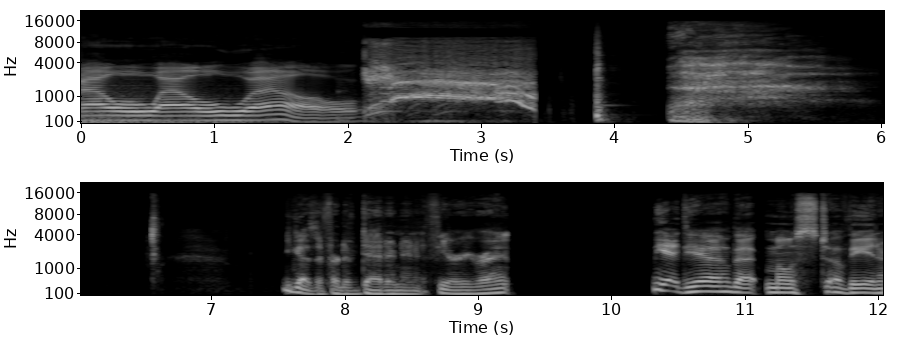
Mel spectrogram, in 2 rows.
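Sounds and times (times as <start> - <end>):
breathy human sigh: 4.4 - 6.0.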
